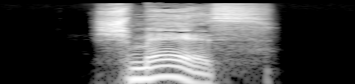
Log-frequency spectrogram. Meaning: genitive singular of Schmäh
- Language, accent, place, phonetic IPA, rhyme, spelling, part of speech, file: German, Germany, Berlin, [ʃmɛːs], -ɛːs, Schmähs, noun, De-Schmähs.ogg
